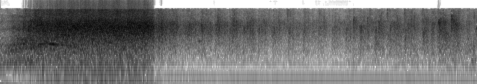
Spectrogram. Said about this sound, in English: Your clapping sounded more like the sea than my imitation.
